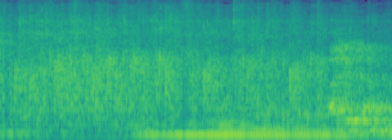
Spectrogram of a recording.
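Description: A church congregation applauds in a loud, sustained wash of clapping that fills the room, with voices calling out beneath it.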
